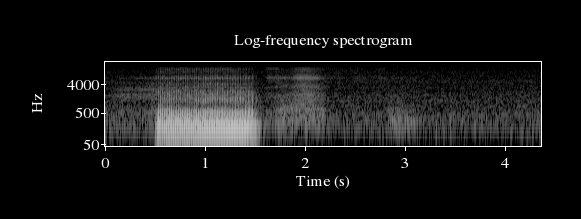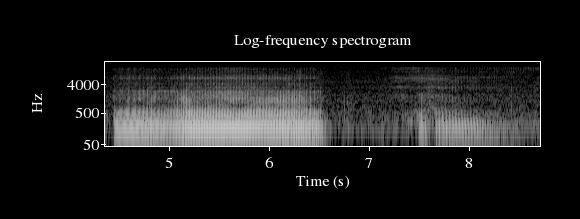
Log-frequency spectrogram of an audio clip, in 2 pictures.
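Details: Boxer dog snoring: loud, droning, fluttering snores on long breaths with quiet gaps between; heavy snoring in a sleeping dog.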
